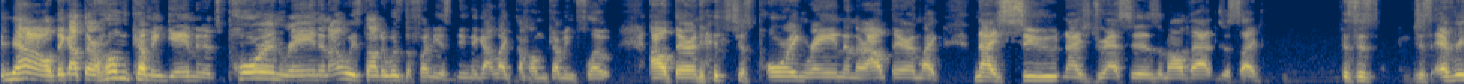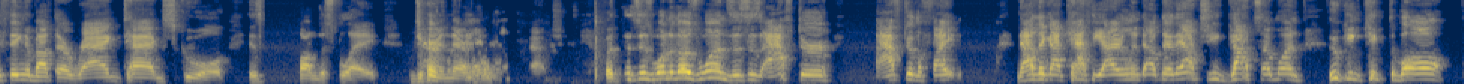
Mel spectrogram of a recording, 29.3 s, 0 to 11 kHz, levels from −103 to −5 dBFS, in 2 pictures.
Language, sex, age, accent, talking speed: English, male, 30-49, American, 190 wpm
